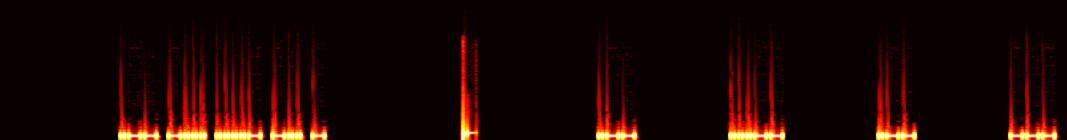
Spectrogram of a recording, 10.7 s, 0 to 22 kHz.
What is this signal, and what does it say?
Morse code, heard as a keyed tone, about 30 wpm, spaced as for 14 wpm, 700 Hz. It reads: WB4DT W3WO
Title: USA Call Signs - 5 Characters - 8x Character Spacing - 30wpm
